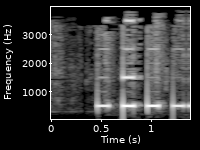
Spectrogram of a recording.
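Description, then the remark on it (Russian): Four short, evenly spaced telephone keypad tones beep in quick succession, clear, as a number is dialed to transfer a call from the Saint Petersburg Rospotrebnadzor office to a woman in her office, with no talking over them. “Сейчас, да-да-да, я вас сейчас переведу, она в кабинете.”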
